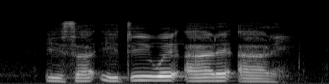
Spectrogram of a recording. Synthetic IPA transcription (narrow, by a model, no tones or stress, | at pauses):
isaʔitʼiwɛʔaɺɛʔaːɺɛ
